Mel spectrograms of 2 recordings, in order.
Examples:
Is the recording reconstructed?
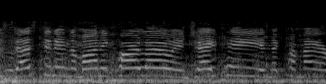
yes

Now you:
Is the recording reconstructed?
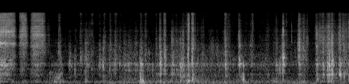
yes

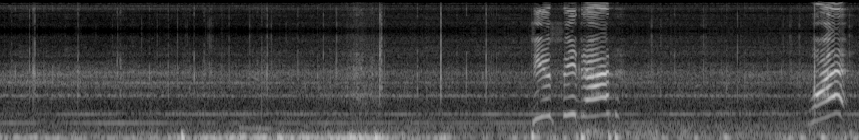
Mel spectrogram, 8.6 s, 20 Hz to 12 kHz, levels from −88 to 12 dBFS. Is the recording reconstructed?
no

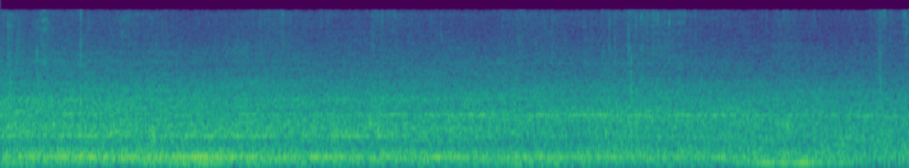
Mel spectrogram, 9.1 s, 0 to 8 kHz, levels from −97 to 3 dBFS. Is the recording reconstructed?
no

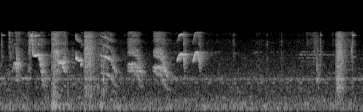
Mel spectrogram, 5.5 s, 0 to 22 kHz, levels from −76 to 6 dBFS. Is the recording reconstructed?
no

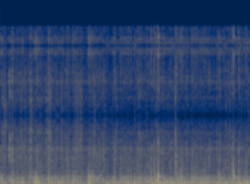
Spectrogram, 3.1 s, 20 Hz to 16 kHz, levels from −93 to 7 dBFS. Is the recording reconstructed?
no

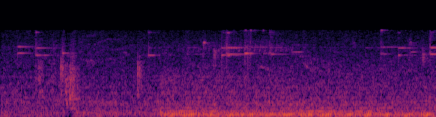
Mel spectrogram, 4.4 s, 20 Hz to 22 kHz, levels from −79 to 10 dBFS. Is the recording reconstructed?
no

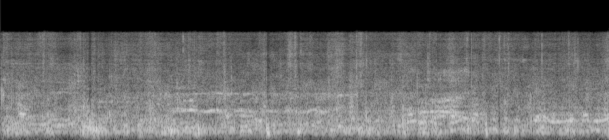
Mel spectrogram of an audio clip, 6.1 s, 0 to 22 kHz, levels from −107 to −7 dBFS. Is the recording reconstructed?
yes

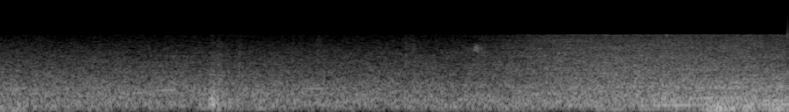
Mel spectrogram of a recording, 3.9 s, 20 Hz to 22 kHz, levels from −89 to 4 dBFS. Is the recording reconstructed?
no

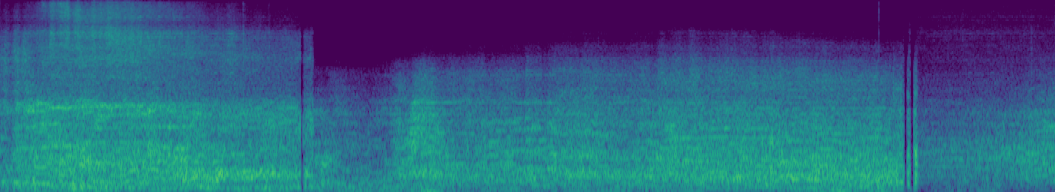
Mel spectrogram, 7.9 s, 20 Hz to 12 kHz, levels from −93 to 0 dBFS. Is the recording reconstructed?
yes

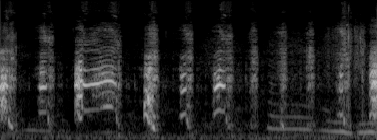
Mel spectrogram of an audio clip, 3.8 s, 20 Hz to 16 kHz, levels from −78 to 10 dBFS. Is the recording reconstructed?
no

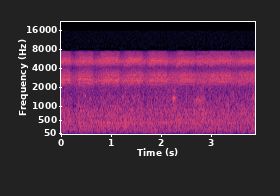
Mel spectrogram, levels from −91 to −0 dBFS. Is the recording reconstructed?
no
